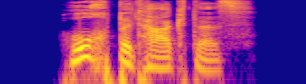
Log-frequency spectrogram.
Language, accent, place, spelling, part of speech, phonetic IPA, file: German, Germany, Berlin, hochbetagtes, adjective, [ˈhoːxbəˌtaːktəs], De-hochbetagtes.ogg
- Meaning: strong/mixed nominative/accusative neuter singular of hochbetagt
